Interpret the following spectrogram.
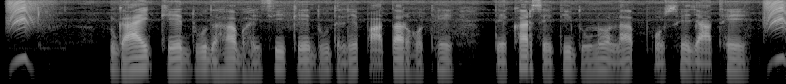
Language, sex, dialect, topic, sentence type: Chhattisgarhi, male, Western/Budati/Khatahi, agriculture, statement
